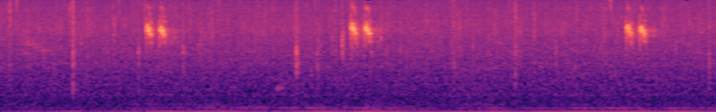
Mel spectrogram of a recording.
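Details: A juvenile pied wagtail sitting in a garden at Langholm gives thin, high double 'tsi-tsip' notes every second or two, thought to be begging calls, over a steady low hum and soft patter.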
